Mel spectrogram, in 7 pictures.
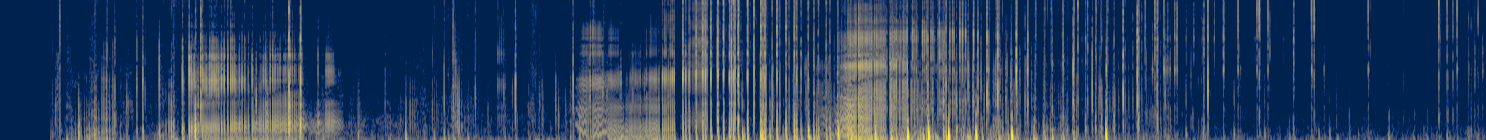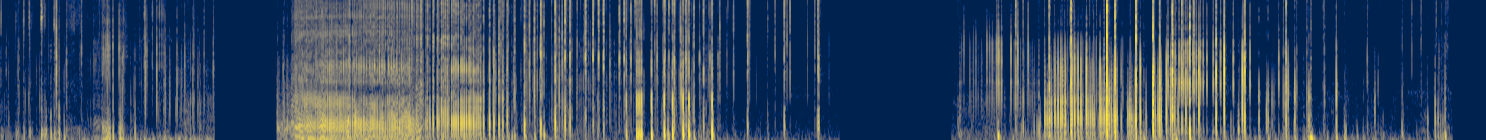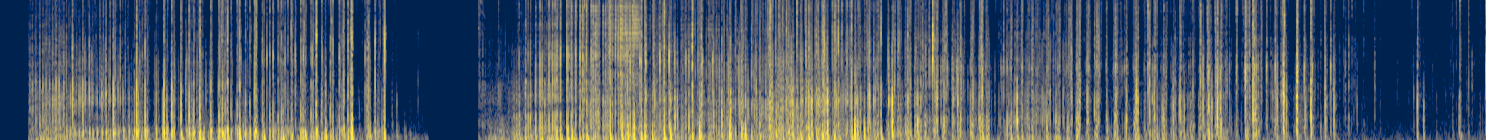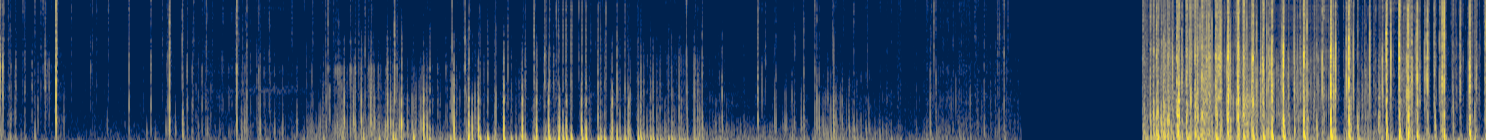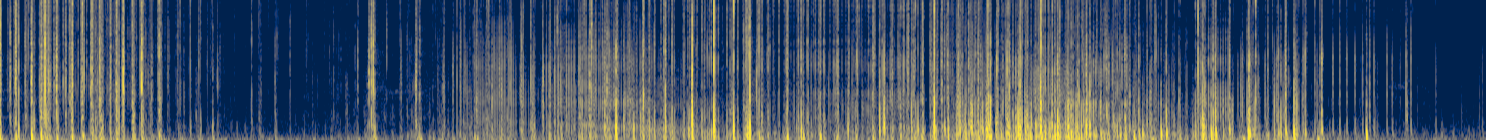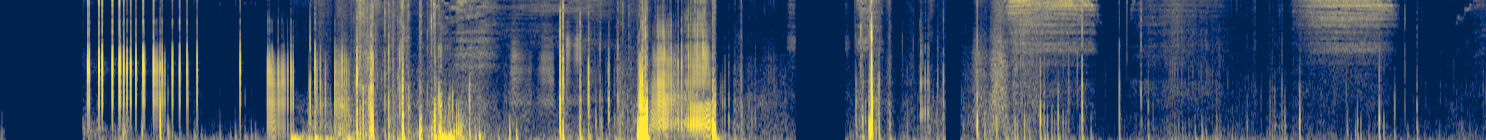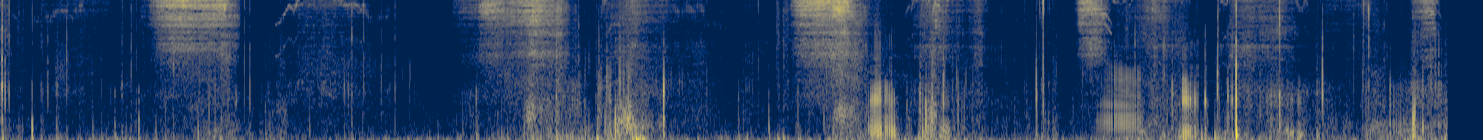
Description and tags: flotador de plastico
close-up, plastico, squeeze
